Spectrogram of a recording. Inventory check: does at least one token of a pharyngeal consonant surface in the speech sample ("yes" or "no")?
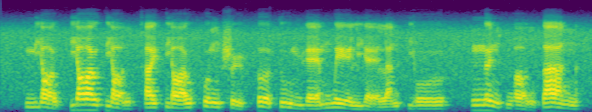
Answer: no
